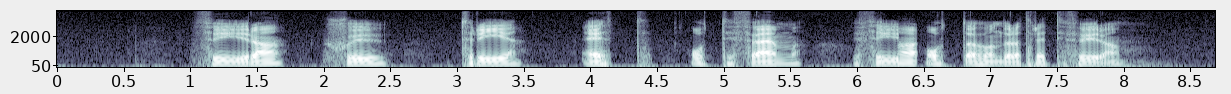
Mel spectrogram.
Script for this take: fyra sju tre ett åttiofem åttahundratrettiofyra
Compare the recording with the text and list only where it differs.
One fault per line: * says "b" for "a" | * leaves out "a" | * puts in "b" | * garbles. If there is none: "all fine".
* garbles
